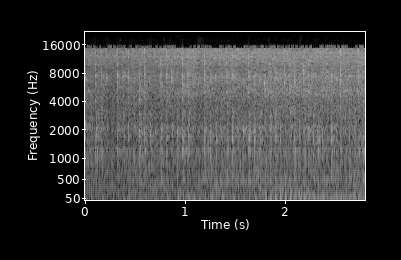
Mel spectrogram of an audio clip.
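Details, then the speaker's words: 1954 Ferguson TEF 20 tractor, fully overhauled indirect-injection diesel engine, injection timing advanced after it had been too retarded: low, even rattle at idle firming as it settles; normal indirect-injection diesel knock with correct timing. "so you can hear the little rattling the engine the kind of diesel indirect injection diesel knock I never heard that before you will hear that as you advance the time in a bit"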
